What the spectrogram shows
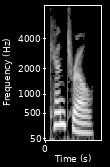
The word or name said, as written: kentrell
